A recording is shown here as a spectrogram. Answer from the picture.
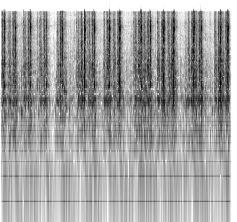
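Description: Typewriter keys clacking in a quick, even run of about seven strokes a second. It is a sound effect that goes with on-screen text typing itself out letter by letter.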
